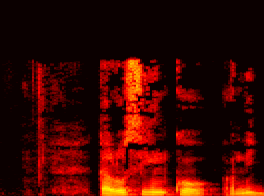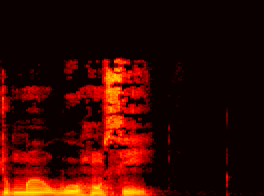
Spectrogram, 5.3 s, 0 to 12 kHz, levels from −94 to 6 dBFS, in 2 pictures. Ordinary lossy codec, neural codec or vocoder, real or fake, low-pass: MP3, 32 kbps; none; real; 10.8 kHz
